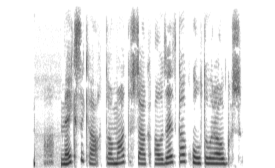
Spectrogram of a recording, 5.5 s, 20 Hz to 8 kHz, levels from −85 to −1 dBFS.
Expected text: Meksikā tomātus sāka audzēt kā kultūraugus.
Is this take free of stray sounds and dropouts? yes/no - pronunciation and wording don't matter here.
no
